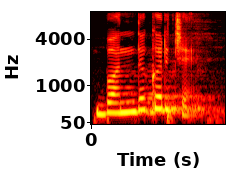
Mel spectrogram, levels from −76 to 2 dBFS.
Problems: background sounds at intervals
